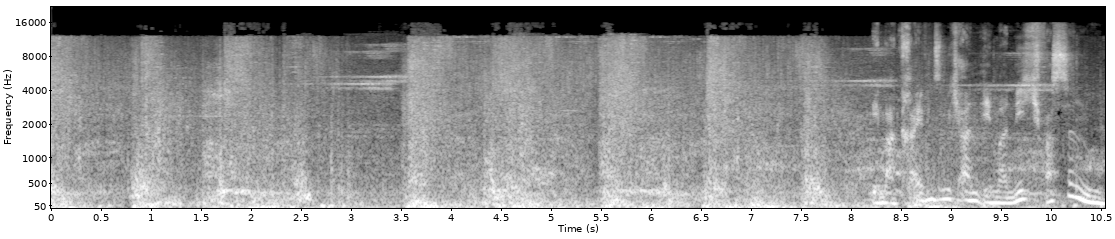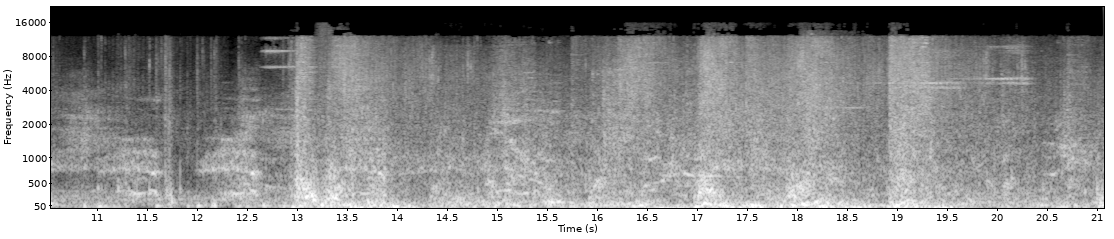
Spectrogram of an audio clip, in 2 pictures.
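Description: Blades slash and strike flesh again and again.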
